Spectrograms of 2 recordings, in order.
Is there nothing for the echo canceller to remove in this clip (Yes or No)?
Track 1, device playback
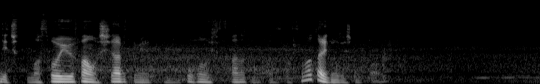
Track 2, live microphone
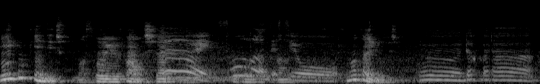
No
